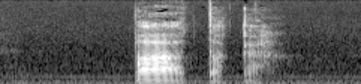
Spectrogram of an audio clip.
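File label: "pataka", Māori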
